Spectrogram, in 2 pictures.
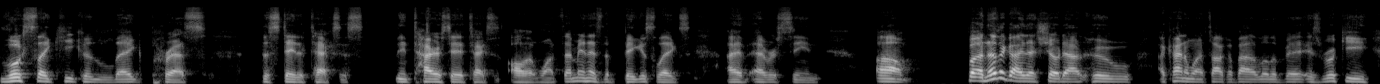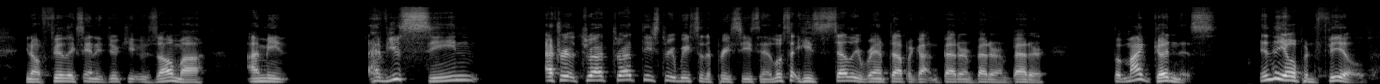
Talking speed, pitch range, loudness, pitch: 190 wpm, 120-160 Hz, -25 LUFS, 135 Hz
